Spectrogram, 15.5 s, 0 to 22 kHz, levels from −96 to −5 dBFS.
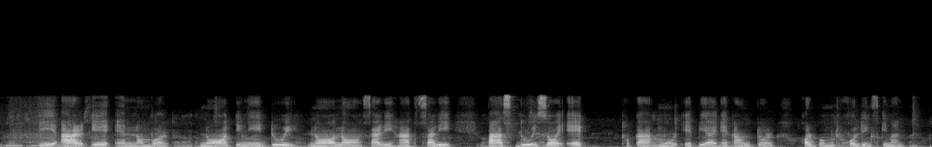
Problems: background sounds at intervals, background conversations at intervals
